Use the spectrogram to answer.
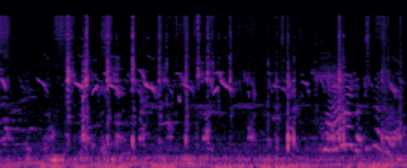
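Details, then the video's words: Two newborn black francolin (Sindhi partridge) chicks give thin, high peeping chirps in quick, irregular bursts, over scattered clicks, handling noise and a low background rumble. "only two chicks of sindhi partridge,sindhi patha ki voice"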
